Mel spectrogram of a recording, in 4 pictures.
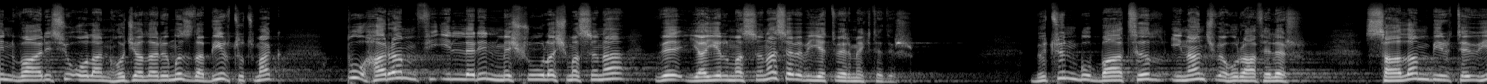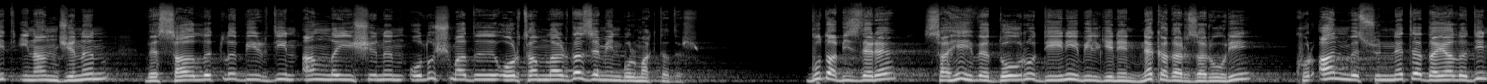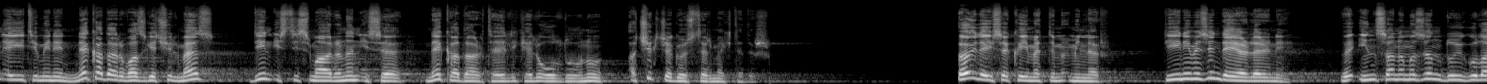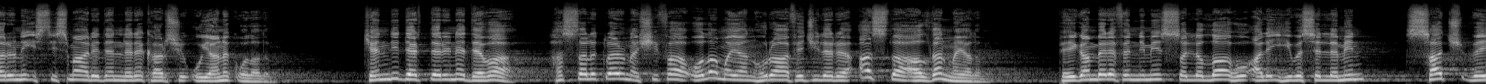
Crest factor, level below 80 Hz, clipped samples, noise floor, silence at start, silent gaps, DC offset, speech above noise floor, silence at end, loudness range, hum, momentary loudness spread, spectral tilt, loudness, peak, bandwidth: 18 dB; -62 dBFS; under 0.1%; -73 dBFS; 0 s; none; under 0.1%; 55 dB; 0 s; 3 LU; none; 9 LU; -5 dB/octave; -19 LUFS; 0 dBFS; 18.5 kHz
